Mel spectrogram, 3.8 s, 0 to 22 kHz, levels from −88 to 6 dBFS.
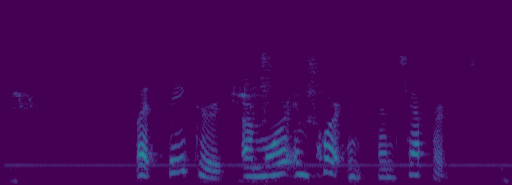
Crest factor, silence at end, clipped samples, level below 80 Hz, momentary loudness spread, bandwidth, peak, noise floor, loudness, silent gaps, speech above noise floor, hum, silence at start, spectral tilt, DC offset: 20 dB; 0.05 s; under 0.1%; under -90 dBFS; 8 LU; 10 kHz; -38 dBFS; -84 dBFS; -58 LUFS; none; 25 dB; none; 0.05 s; -5.5 dB/octave; under 0.1%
